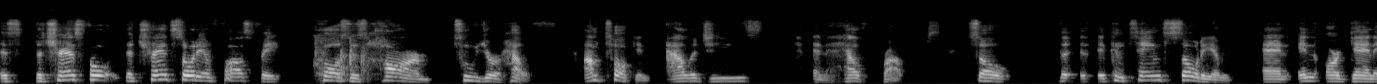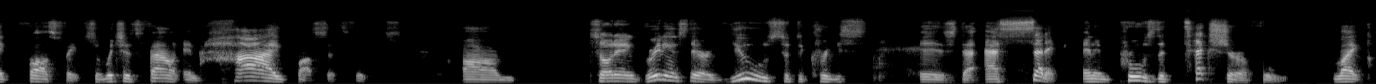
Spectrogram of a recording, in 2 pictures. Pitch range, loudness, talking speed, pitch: 125-185 Hz, -23 LUFS, 115 wpm, 145 Hz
